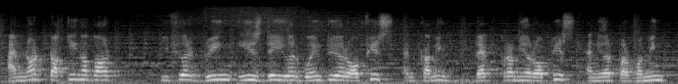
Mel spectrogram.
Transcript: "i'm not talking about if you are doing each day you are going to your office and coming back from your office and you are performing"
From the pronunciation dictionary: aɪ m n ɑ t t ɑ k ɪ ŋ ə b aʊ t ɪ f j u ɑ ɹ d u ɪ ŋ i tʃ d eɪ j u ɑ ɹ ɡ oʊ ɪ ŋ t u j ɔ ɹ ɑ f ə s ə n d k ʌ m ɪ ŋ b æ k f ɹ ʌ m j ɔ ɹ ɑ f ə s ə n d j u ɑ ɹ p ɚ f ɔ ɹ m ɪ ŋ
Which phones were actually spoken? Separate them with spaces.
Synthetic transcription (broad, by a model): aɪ m n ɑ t t ɑ k ɪ ŋ ə b aʊ t ɪ f j u ɑ ɹ d u ɪ ŋ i s d eɪ j u ɑ ɹ ɡ oʊ ɪ ŋ t u j ɔ ɹ ɑ f ə s ə n d k ʌ m ɪ ŋ b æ k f ɹ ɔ m j ɔ ɹ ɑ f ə s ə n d j u ɑ ɹ p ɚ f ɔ ɹ m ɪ ŋ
